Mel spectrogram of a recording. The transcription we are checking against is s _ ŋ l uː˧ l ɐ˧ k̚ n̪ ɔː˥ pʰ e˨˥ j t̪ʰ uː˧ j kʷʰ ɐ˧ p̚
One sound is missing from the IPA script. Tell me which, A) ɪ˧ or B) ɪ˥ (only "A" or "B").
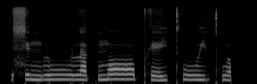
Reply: A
